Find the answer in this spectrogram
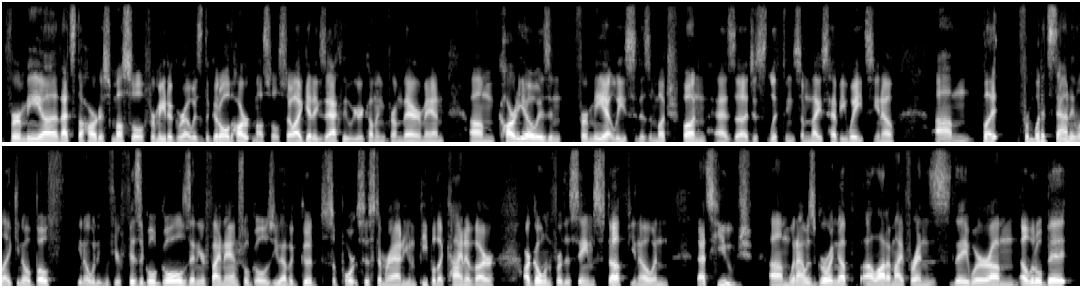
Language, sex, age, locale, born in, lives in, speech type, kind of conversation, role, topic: English, male, 30-34, en-US, United States, United States, conversation, unstructured, none, What are you working toward this year, and how can others support you along the way?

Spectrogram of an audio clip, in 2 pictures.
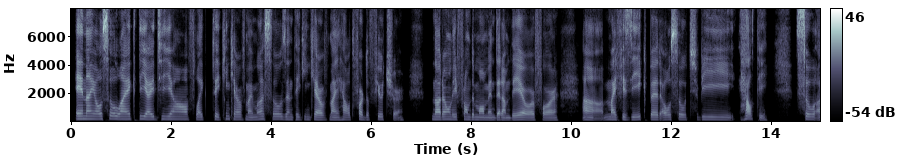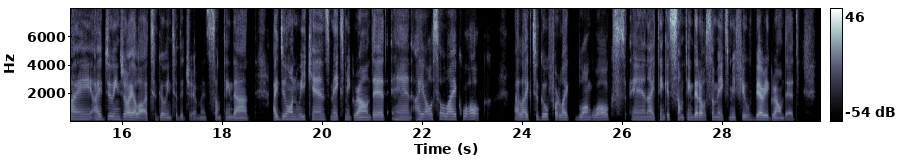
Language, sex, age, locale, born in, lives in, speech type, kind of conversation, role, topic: English, female, 45-49, en-BR, Brazil, United States, conversation, unstructured, none, What weekend rituals help you recharge and feel grounded, and what makes them meaningful to you?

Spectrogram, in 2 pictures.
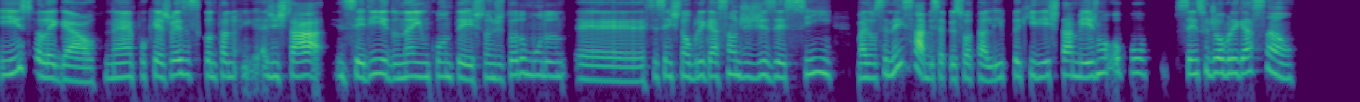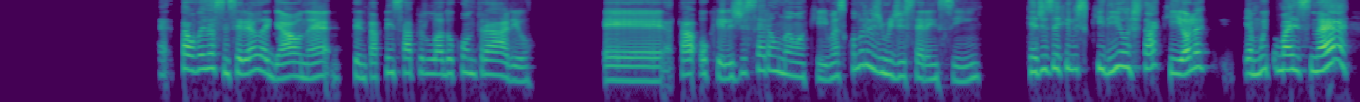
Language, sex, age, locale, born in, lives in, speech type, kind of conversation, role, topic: Portuguese, female, 35-39, pt-BR, Brazil, Italy, conversation, advice, advisor, Como posso dizer não a convites sem sentir culpa social?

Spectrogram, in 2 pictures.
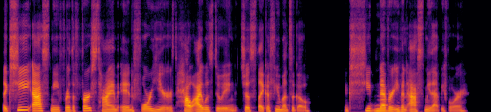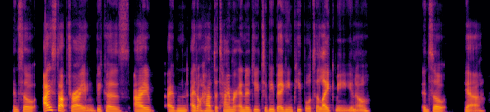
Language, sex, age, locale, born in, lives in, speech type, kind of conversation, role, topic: English, female, 35-39, en-US, United States, United States, conversation, advice, user, How can I manage tension at a family gathering?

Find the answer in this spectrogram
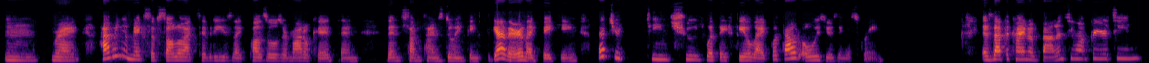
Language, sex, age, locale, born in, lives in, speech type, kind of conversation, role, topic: English, female, 25-29, en-US, United States, United States, read, expert-assistant, expert, What are the effects of screen time on teenagers’ health?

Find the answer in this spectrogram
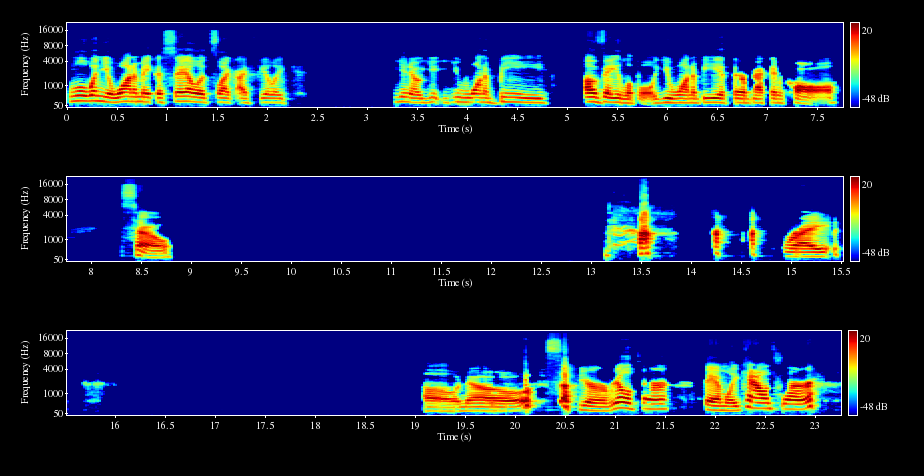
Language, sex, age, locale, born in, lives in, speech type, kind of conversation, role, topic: English, female, 35-39, en-US, United States, United States, conversation, advice, advisor, How can I balance family time and work during busy periods so I don't feel guilty?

